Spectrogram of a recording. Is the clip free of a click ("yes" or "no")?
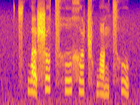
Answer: yes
